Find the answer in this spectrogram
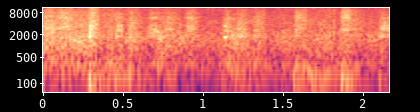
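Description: Faint, irregular scratching strokes of a marker pen on a whiteboard as words are written.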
